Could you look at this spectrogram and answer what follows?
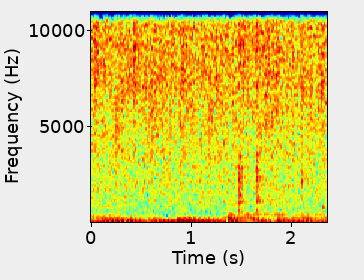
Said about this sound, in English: You hear the rain pouring against the window, with every drop sounding like hooves pounding on a battlefield onward to war.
